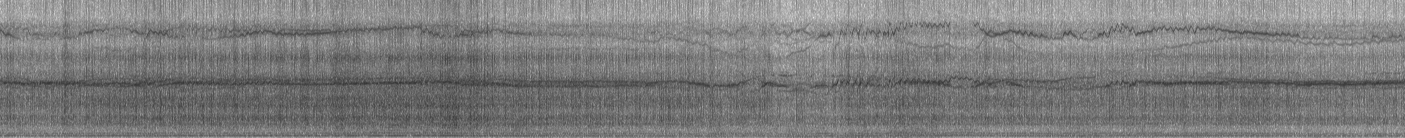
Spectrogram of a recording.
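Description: RC plane's motor and propeller running steadily, heard from the plane's own onboard camera: a hum with a thin high whine above it. The pitch wavers and dips several times midway, then settles again.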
